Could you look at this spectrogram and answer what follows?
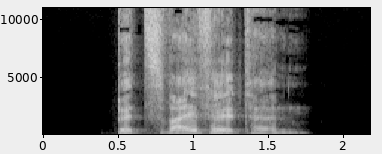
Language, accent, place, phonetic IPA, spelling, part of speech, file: German, Germany, Berlin, [bəˈt͡svaɪ̯fl̩tn̩], bezweifelten, adjective / verb, De-bezweifelten.ogg
- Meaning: inflection of bezweifeln: 1. first/third-person plural preterite 2. first/third-person plural subjunctive II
